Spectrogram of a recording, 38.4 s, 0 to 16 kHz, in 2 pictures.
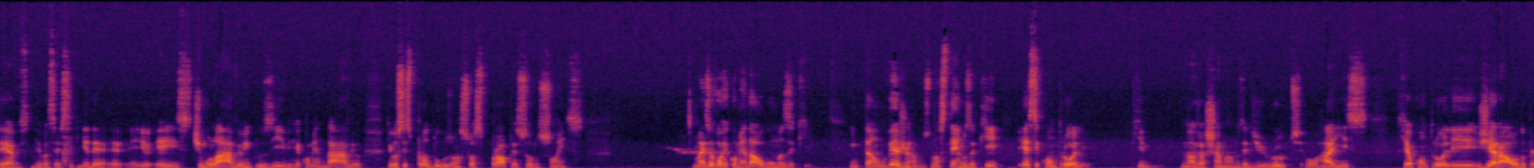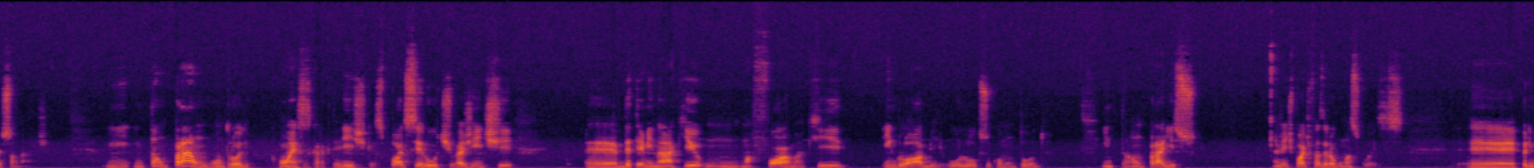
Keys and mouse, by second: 8.7 middle click, 9.9 middle click, 10.8 shift+middle click, 11.4 ctrl+middle click, 13.1 click, 19.8 middle click, 22.7 ctrl+middle click, 24.1 middle click, 33.7 middle click, 35.7 middle click.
